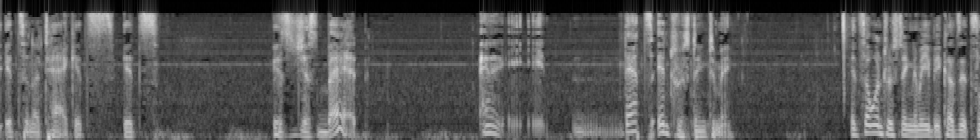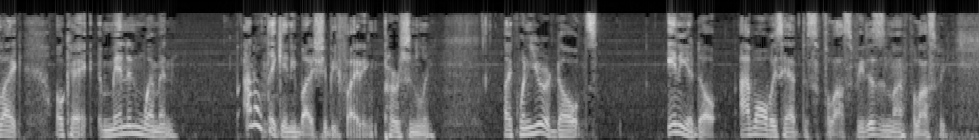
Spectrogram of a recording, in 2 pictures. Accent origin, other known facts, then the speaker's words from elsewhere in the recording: Chicago, Illinois, United States; That's an interesting case for me because being that I'm from Chicago, I'm not very familiar with this man.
